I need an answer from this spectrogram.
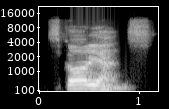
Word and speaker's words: Skorjanc: your name come on tell me Sarah Guardians scorions okay Saras Koreans who is all the way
